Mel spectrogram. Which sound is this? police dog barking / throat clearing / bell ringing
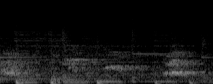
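police dog barking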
